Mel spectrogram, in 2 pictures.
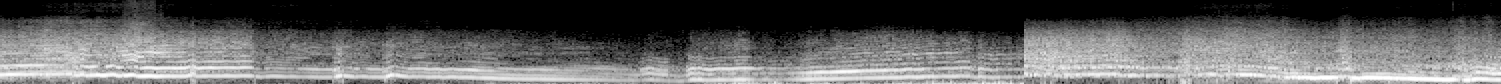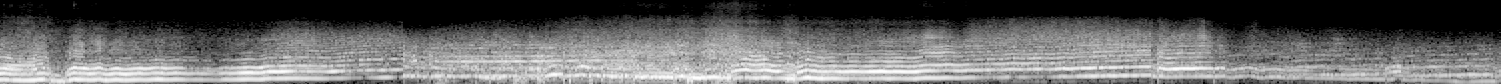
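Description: Small race car's engine at high revs, its pitch sweeping down and rising again every few seconds as the car slows for the slalom cones and accelerates out, with abrupt jumps in the sound about a third and two thirds of the way through.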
